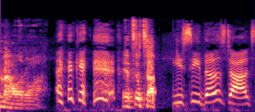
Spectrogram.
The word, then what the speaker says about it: Malinois: that German Shepherd or the bellinois is it how you pronounce it the bellinois yep Belgian Malinois okay you see those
